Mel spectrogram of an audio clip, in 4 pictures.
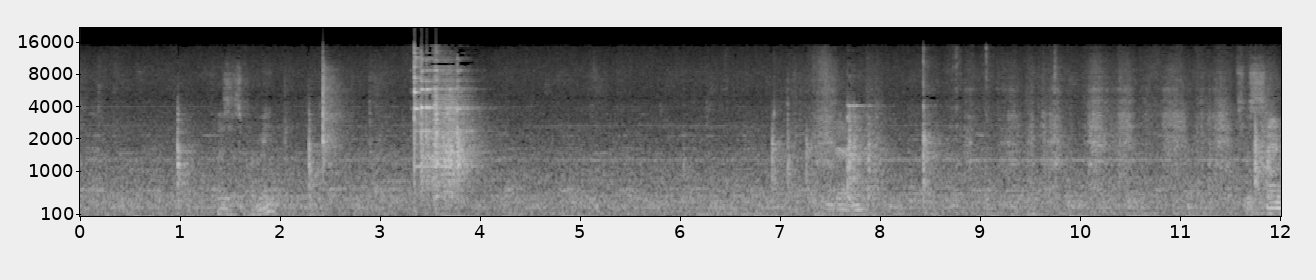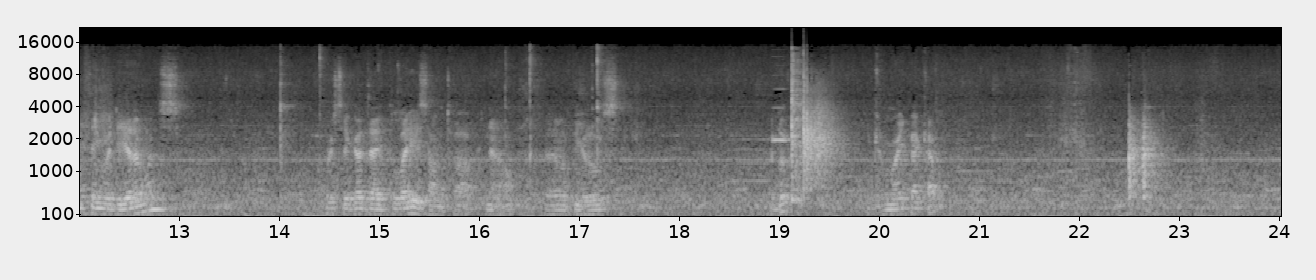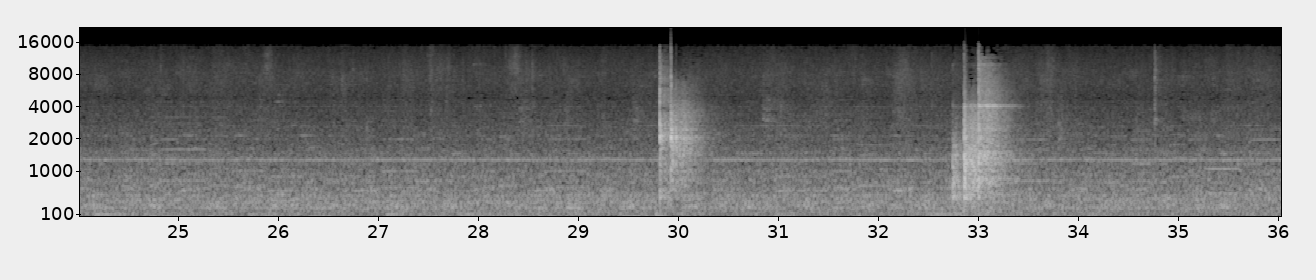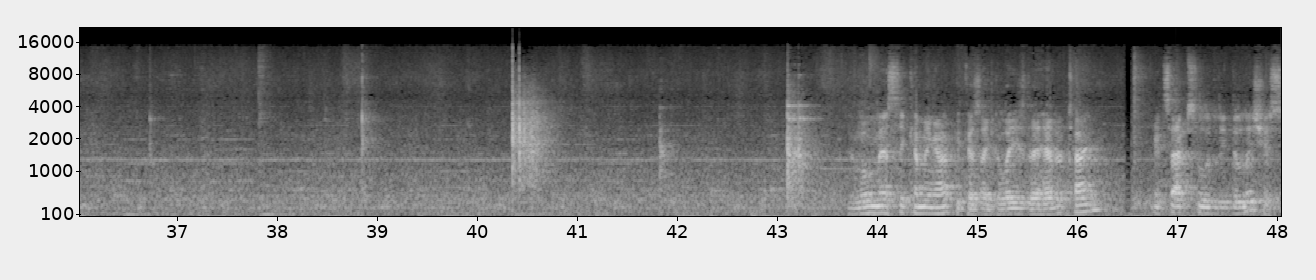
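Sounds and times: faint high hum: 0:00.0 - 0:48.0
ceramic dishes clinking: 0:03.3 - 0:04.0, 0:06.9 - 0:08.6, 0:43.1 - 0:43.5
ceramic ramekins clinking: 0:07.6 - 0:08.1.

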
